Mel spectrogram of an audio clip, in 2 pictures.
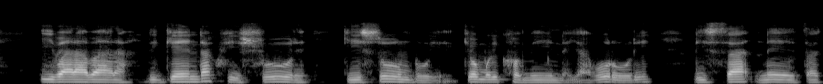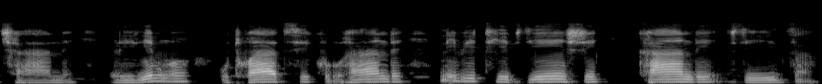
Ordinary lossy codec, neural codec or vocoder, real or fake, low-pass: Opus, 24 kbps; none; real; 7.2 kHz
